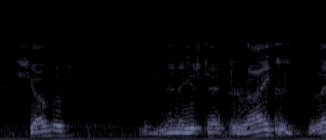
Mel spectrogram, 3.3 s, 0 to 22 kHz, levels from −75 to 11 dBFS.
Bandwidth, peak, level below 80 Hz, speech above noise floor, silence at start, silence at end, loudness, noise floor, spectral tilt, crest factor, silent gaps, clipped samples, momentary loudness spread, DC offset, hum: 16.5 kHz; -26 dBFS; -64 dBFS; 20 dB; 0 s; 0 s; -42 LUFS; -61 dBFS; -5 dB/octave; 16 dB; none; under 0.1%; 22 LU; under 0.1%; none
